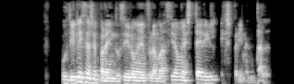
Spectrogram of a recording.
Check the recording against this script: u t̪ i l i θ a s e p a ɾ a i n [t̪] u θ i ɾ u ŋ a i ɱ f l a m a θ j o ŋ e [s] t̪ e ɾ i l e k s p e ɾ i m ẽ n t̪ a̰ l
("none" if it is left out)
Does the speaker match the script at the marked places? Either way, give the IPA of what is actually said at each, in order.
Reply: d̪, s

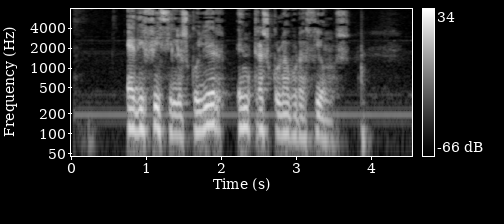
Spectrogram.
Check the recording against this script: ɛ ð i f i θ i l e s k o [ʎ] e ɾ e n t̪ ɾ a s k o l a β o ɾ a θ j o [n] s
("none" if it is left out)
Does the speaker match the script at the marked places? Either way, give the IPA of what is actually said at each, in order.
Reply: ʎ, ŋ

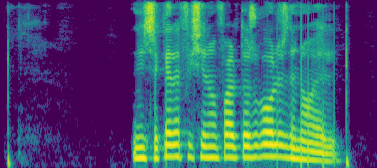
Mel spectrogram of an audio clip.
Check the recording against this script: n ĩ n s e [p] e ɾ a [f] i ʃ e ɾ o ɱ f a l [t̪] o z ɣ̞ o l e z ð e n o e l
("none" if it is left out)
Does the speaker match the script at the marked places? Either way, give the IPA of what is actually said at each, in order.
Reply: k, f, t̪

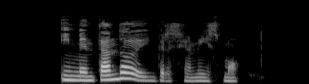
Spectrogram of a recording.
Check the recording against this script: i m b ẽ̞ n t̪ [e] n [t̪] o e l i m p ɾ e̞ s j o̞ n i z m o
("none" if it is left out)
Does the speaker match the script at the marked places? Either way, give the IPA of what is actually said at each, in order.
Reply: a, d̪

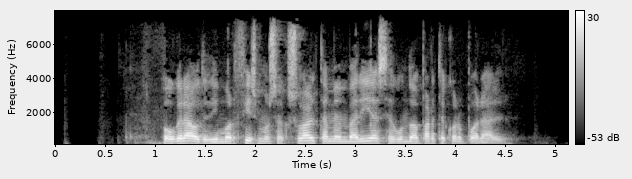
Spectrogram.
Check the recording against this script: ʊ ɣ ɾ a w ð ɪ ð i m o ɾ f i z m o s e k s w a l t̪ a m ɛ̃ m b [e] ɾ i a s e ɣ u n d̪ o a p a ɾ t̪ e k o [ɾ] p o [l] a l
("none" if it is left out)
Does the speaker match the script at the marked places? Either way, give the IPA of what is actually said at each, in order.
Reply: a, ɾ, ɾ

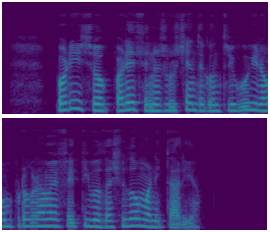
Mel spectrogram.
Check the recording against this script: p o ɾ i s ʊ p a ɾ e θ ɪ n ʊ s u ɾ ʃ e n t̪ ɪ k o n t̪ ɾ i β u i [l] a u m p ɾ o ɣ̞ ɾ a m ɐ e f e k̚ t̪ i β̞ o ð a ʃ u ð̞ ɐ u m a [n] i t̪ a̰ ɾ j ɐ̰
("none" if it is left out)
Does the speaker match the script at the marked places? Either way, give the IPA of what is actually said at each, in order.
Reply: ɾ, n

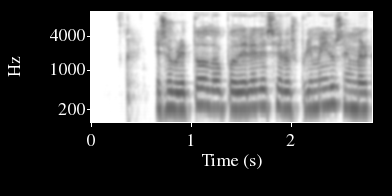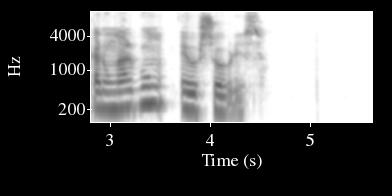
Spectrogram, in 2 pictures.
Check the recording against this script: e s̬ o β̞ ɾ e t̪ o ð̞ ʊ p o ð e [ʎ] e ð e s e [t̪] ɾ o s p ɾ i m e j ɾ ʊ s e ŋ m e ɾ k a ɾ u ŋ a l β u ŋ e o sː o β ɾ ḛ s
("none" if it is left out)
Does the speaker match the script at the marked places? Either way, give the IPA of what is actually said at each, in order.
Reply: ɾ, none

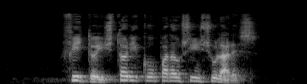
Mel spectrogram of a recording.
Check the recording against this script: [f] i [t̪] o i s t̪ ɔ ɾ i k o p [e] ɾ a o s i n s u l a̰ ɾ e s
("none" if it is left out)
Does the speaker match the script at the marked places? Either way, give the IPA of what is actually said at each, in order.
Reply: f, t̪, a

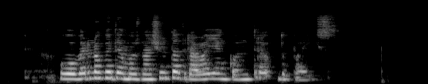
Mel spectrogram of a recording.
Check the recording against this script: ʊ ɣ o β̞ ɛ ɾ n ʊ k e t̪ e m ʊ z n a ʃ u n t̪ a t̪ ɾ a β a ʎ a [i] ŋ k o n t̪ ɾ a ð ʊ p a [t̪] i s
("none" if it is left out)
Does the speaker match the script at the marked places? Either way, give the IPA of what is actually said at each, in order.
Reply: e, none

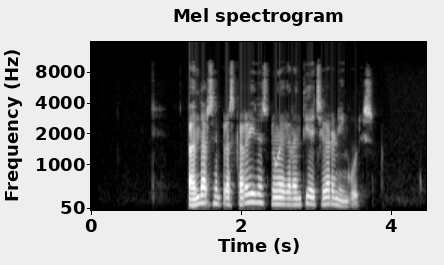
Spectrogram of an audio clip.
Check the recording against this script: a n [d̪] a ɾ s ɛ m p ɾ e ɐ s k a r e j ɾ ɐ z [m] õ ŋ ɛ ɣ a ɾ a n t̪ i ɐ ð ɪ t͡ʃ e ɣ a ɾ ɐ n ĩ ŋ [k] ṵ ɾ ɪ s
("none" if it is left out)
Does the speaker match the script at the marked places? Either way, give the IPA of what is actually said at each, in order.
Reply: d̪, n, ɡ

